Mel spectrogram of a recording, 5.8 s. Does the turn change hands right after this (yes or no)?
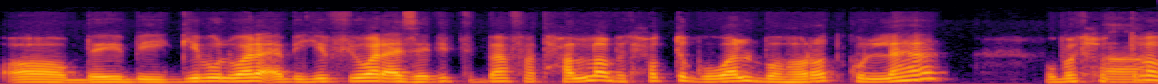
no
